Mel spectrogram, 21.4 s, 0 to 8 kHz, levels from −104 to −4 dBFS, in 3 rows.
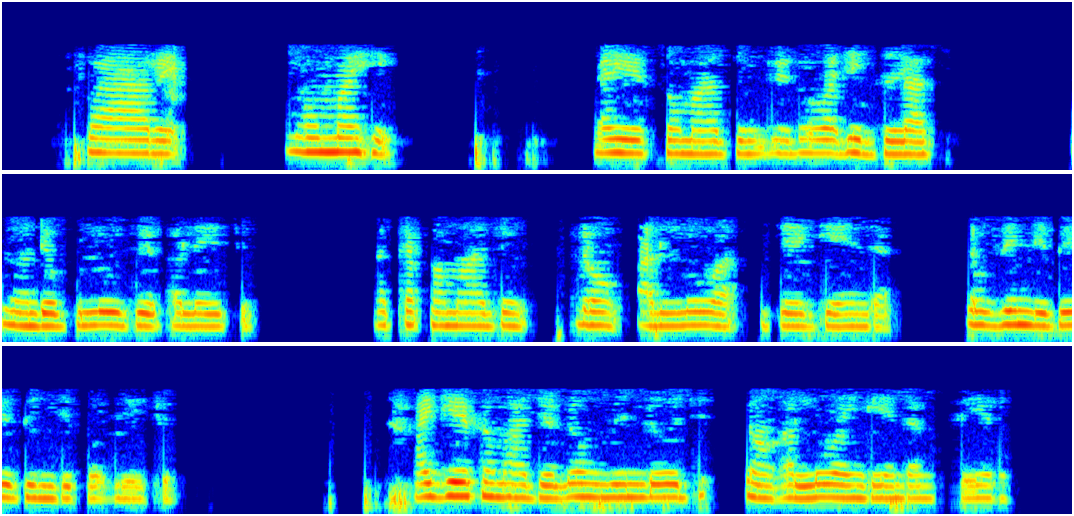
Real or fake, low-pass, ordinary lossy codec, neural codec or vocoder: real; 7.2 kHz; AAC, 16 kbps; none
